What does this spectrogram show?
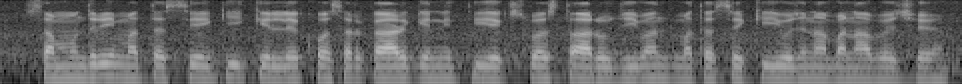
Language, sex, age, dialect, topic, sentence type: Maithili, male, 18-24, Angika, agriculture, statement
